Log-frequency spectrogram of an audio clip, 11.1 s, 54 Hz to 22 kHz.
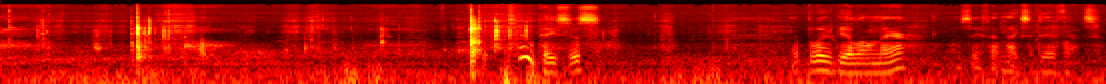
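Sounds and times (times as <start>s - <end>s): clicks and knocks of fishing gear: 0.0s - 2.2s, 2.8s - 5.4s
steady low rumble: 0.0s - 11.0s.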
